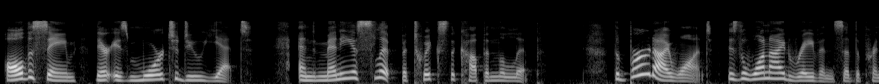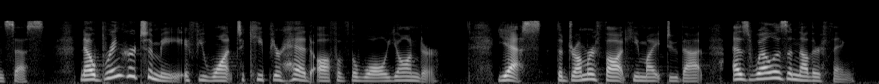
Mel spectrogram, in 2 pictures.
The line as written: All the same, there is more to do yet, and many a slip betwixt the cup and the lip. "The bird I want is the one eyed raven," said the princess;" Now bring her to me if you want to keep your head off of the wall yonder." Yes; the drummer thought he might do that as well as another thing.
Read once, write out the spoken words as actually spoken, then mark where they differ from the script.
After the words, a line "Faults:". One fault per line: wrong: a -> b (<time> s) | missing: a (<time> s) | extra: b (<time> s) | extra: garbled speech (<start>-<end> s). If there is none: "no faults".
All the same, there is more to do yet, and many a slip betwixt the cup and the lip. "The bird I want is the one eyed raven," said the princess;" Now bring her to me if you want to keep your head off of the wall yonder." Yes; the drummer thought he might do that as well as another thing.
Faults:
no faults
